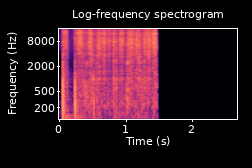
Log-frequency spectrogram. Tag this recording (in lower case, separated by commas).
writing, domestic sounds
